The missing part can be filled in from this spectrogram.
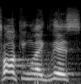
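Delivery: voice lifted hard. Speaker demonstrates delivering the same words with a raised voice. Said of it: "raising your voice".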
